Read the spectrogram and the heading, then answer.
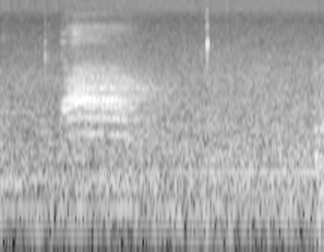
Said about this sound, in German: Seit ich bei Thomas Bunior am Heidelhof war und auch mehr über die Krähen nachgelesen habe, weiß ich sicher, es handelt sich um Rabenkrähen. Sie sind vollkommen schwarz.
